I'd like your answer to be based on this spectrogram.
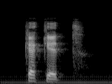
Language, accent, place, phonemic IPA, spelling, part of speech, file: French, France, Lyon, /ka.kɛt/, caquette, verb, LL-Q150 (fra)-caquette.wav
- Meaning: inflection of caqueter: 1. first/third-person singular present indicative/subjunctive 2. second-person singular imperative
